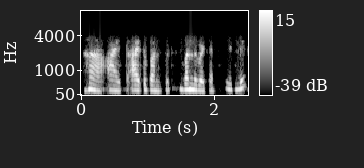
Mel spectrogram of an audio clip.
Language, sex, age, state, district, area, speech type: Kannada, female, 30-45, Karnataka, Gadag, rural, conversation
